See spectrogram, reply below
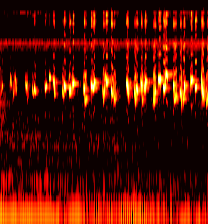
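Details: Calling female sooty-headed bulbul, in breeding condition, summoning a male: sputtering chirps that start sparse and build into a dense, excited run of bright notes.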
